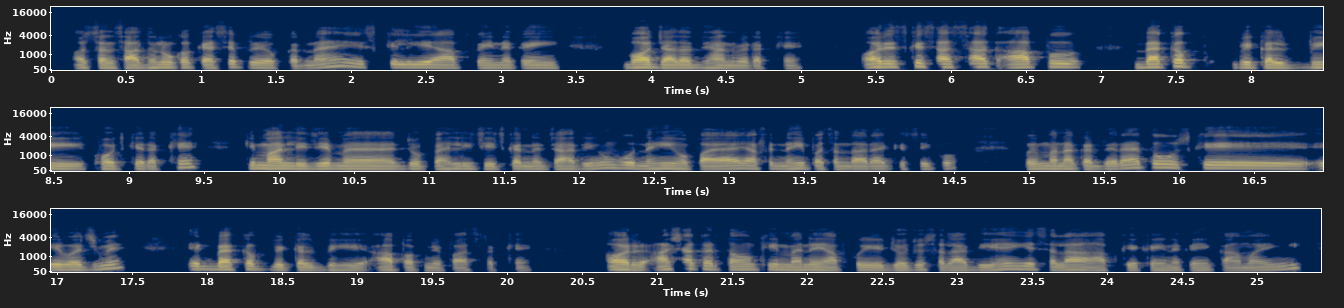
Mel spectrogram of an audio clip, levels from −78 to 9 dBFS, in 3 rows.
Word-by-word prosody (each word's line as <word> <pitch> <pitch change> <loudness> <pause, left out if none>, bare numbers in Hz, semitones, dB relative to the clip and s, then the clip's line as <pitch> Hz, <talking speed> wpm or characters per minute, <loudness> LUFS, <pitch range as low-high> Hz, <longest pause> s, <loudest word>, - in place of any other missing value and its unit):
और 120 - 0
संसाधनों 125 +2 +2
का 135 - +1
कैसे 120 +5 +2
प्रयोग 125 -5 -1
करना 110 +2 -3
है, 180 0 -3
इसके 145 0 -5
लिए 140 0 +3
आप 125 -2 +2
कहीं 120 -1 -3
न 120 0 -3
कहीं 120 0 -2 0.5
बहुत 135 +1 +8
ज़्यादा 120 -1 +5
ध्यान 115 -1 -3
में 110 -1 -3
रखें, 105 +1 -8 0.4
और 150 +2 +7
इसके 155 +3 +2
साथ-साथ 155 0 +3 0.2
आप 145 0 +3 0.6
बैकअप 145 +6 +7 0.3
विकल्प 125 -2 +4
भी 120 -3 +1
खोज 115 -3 +1
के - - 0
रखें 115 - -3 0.3
कि, 140 - -2
"मान 130 -1 +5
लीजिए, 125 0 +1
मैं 120 -2 +1
जो 120 0 -2
पहली 120 +2 -4
चीज़ 120 -2 -6
करने 115 0 -1
चाह 110 0 0
रही 120 +2 -4
हूँ, 150 +4 -4
वो 145 -1 +2
नहीं 125 +1 -3
हो 120 -2 -2
पाया 115 +1 +4
है 130 +2 +2
या 130 - +2
फिर - - -9
नहीं 120 +3 -2
पसंद 115 -1 -4
आ 110 - +3
रहा 110 - -2
है - - -4
किसी 115 +1 -9
को, 125 +3 -8 0.5
कोई 125 - 0
मना 125 0 0
कर 115 -1 -2
दे 125 - -1
रहा 145 - +2
है।" 165 - +1
तो 175 -1 +2
उसके 155 -1 -4 0.8
एवज 125 0 +1
में 190 - -3 0.5
एक 140 -1 -1
बैकअप 135 0 +4
विकल्प 110 -3 -2
भी 110 -1 -6 0.2
आप 110 - -2
अपने 105 0 -6
पास 95 -1 -4
रखें, - - -15 0.5
और 130 -2 +5
आशा 140 +7 +1
करता 140 -3 -1
हूँ 135 0 -2
कि 135 - -2
मैंने 120 0 -1
आपको 115 - -7
ये 110 -1 -1
जो-जो 110 +2 -5
सलाह 110 -2 -2
दी 110 +1 -6
है, 150 +5 -4
ये 140 - -1
सलाह 120 -2 0
आपके 110 +1 -7
कहीं 110 0 -8
न 110 - -8
कहीं 110 0 -7
काम 100 +2 -6
आएँगी 130 - -7
120 Hz, 215 wpm, -22 LUFS, 115-135 Hz, 0.8 s, बहुत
